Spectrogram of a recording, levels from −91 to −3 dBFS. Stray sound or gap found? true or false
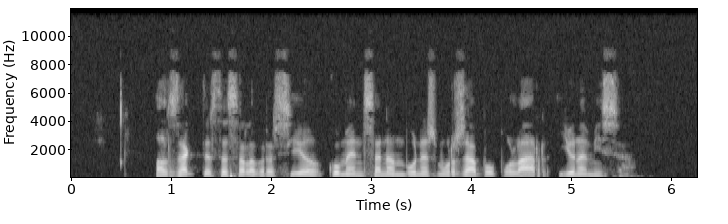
false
